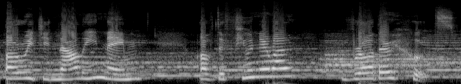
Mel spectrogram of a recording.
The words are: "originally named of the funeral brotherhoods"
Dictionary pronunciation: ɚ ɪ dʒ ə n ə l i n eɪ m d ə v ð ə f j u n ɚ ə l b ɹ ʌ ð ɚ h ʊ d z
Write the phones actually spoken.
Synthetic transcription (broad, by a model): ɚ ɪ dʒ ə n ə l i n eɪ m ə v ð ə f j u n ɚ ə l b ɹ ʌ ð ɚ h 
